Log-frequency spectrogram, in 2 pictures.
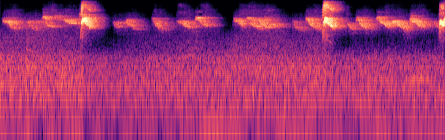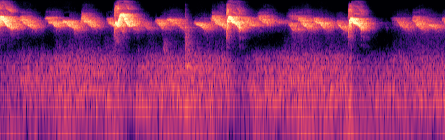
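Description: A bird's wings flutter and its feet knock against a cage as it hops.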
